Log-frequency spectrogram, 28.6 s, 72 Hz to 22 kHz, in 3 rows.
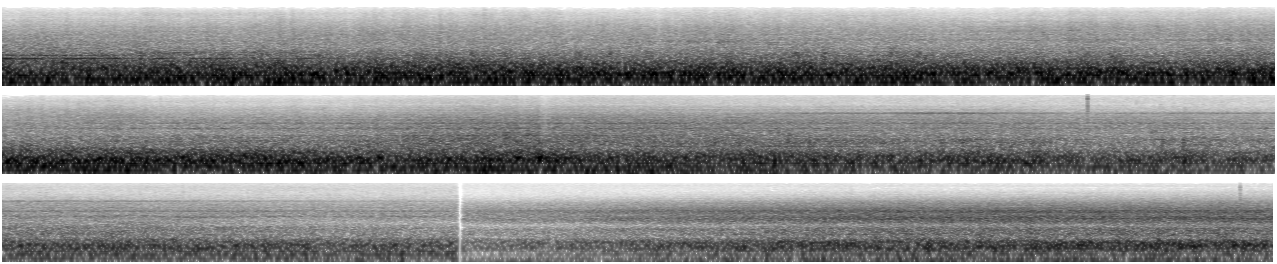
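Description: Low rumble of a passenger train of Corail coaches running past along an underground platform, fading as it recedes into the tunnel, with a thin high squeal for a couple of seconds partway through. After an abrupt cut about 22 seconds in, the rumble of another train approaching through the tunnel grows louder.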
